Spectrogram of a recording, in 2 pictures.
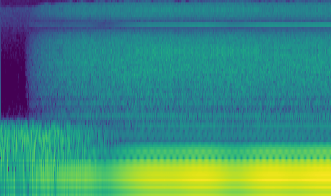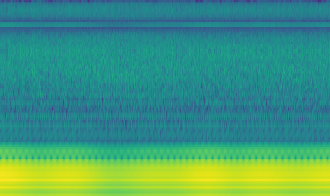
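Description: A low windy rumble, the Mars wind recorded by the Perseverance rover's SuperCam microphone, dies away within the first second. Then a steady low hum at one unchanging pitch with overtones takes over, swelling gently. It is NASA's sonification of the Sun's atmospheric motion, sounding like a human humming.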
